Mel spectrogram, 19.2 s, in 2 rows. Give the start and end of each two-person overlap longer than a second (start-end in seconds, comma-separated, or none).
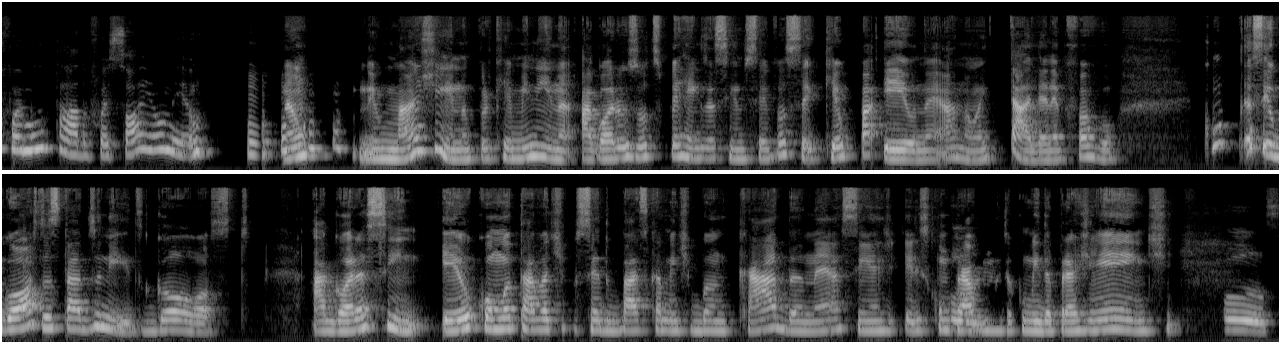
none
